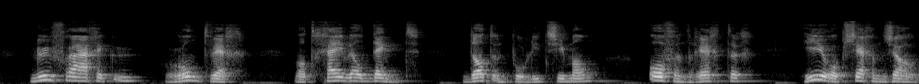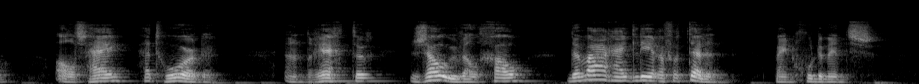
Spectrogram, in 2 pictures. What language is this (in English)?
Dutch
